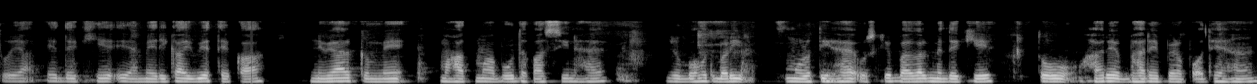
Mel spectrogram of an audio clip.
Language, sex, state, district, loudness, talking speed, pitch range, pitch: Hindi, male, Bihar, Gaya, -19 LUFS, 135 wpm, 135-145 Hz, 140 Hz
